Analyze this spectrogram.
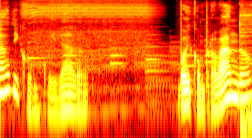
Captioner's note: mini-drill sound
